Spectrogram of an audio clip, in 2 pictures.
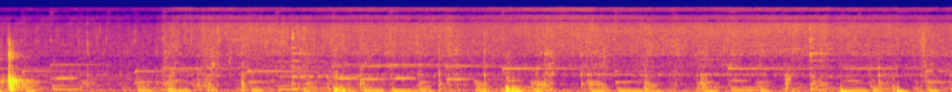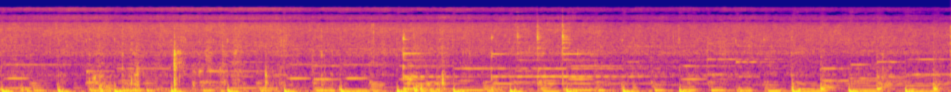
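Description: Diced carrots, shrimp and celery sizzling in oil in a large aluminium pot, stirred and scraped with a wooden spatula. A few sharp taps of the spatula on the pot, the loudest right at the start.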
